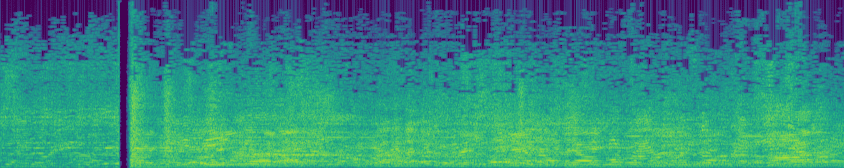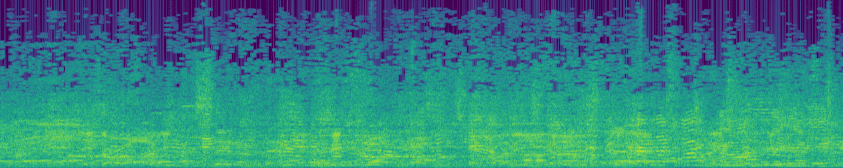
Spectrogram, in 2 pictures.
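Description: A large crowd of young people chatters and shouts outdoors.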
